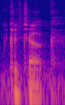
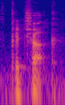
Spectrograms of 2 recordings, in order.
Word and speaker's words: Tkachuk: Matthew Tkachuk. Tkachuk. Jacob Slavin. Alexander Radulov. I misread the back there for the pronunciation.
